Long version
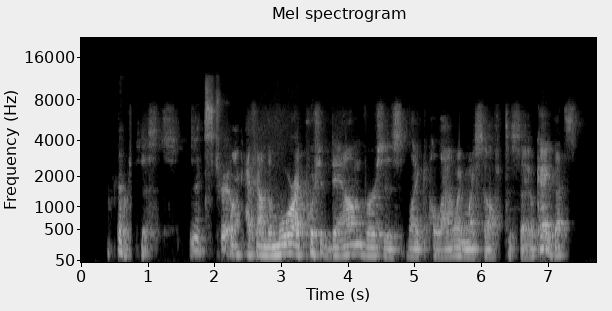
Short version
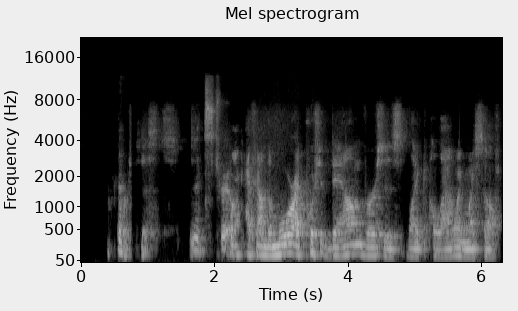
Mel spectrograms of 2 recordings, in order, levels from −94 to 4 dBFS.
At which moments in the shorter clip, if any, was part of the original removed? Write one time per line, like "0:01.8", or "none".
none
